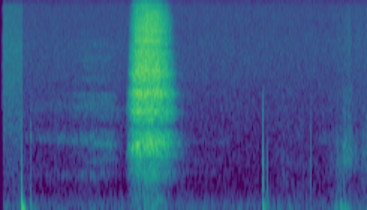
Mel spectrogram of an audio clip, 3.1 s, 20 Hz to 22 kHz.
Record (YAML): exhalation_length: 3.1 s
exhalation_amplitude: 1942
exhalation_signal_mean_std_ratio: 0.3
survey_phase: beta (2021-08-13 to 2022-03-07)
age: 18-44
gender: Female
wearing_mask: 'No'
symptom_cough_any: true
symptom_runny_or_blocked_nose: true
symptom_shortness_of_breath: true
symptom_fatigue: true
symptom_headache: true
symptom_onset: 2 days
smoker_status: Never smoked
respiratory_condition_asthma: false
respiratory_condition_other: false
recruitment_source: Test and Trace
submission_delay: 2 days
covid_test_result: Positive
covid_test_method: RT-qPCR
covid_ct_value: 22.4
covid_ct_gene: ORF1ab gene
covid_ct_mean: 23.0
covid_viral_load: 28000 copies/ml
covid_viral_load_category: Low viral load (10K-1M copies/ml)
